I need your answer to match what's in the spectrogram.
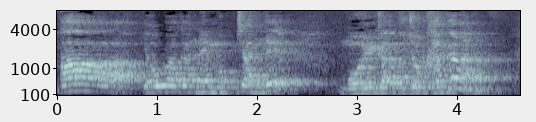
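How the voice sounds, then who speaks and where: Pastor as a Pyongan northerner, loud, insistent, high-pitched, far mic, long reverb. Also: male voice, slow pace. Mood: boisterous. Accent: Pyongan dialect, put on. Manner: loud, rhetorical questions. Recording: echoey church hall, mic far off.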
